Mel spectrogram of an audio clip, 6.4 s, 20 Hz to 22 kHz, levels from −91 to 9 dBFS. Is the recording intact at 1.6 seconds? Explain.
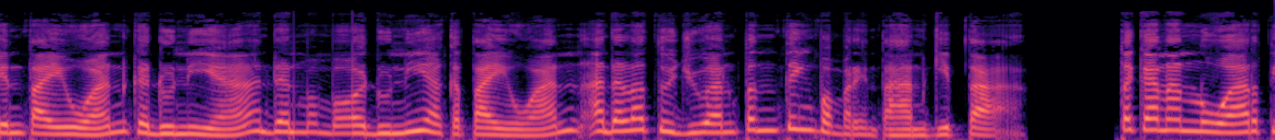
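No. From 1.47 to 1.76 s one channel drops out, likely because one stereo side went silent. The mono-summed speech dips abruptly by about 6 dB, so the waveform shows a sudden step down in amplitude and the spectrogram a uniformly dimmer band, edges sharp.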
